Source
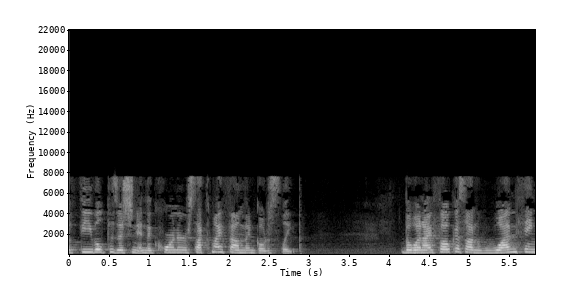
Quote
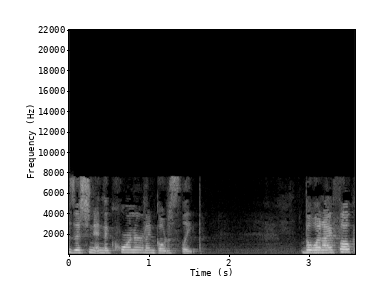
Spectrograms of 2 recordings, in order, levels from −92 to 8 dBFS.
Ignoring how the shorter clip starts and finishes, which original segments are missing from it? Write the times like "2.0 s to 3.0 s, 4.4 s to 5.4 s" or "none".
1.5 s to 2.2 s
